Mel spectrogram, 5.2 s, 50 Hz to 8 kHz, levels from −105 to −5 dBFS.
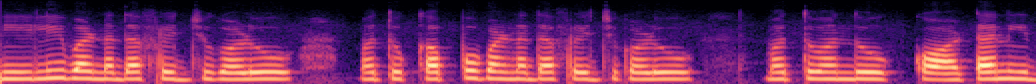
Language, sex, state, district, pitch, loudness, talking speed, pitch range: Kannada, female, Karnataka, Bidar, 240 Hz, -18 LUFS, 150 wpm, 235-245 Hz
